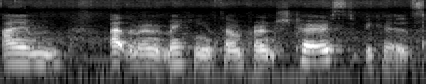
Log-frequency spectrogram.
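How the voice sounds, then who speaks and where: Light background noise runs throughout. Over it, a woman talks. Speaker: vlogger. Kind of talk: casual vlog chat. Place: kitchen. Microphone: phone near.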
